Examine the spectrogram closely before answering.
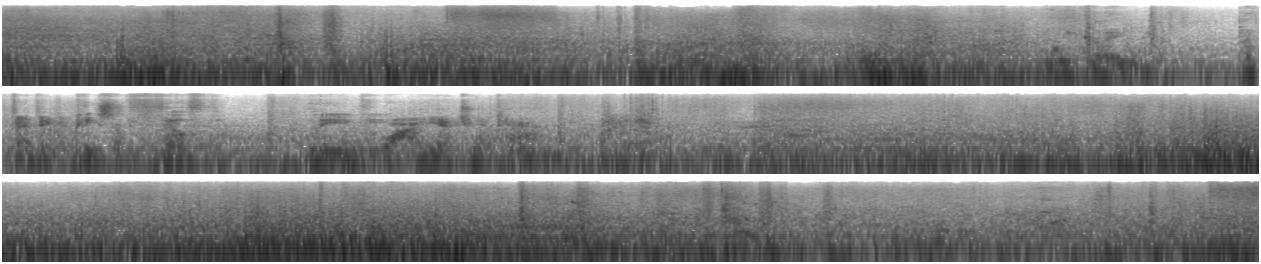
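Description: Bowstrings twang as arrows are loosed.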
